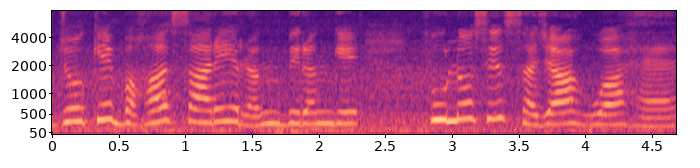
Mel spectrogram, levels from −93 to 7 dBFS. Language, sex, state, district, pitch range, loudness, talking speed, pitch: Hindi, female, Odisha, Nuapada, 260-325 Hz, -15 LUFS, 140 wpm, 275 Hz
